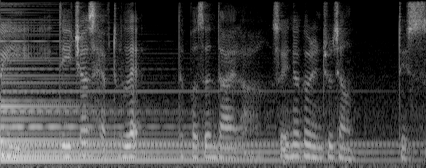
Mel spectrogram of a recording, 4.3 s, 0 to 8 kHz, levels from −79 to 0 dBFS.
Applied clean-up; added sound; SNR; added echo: none; Guitar; -1 dB; none.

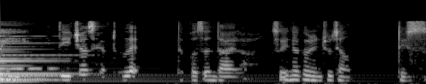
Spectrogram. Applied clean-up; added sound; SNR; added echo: classical method spectral subtraction.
